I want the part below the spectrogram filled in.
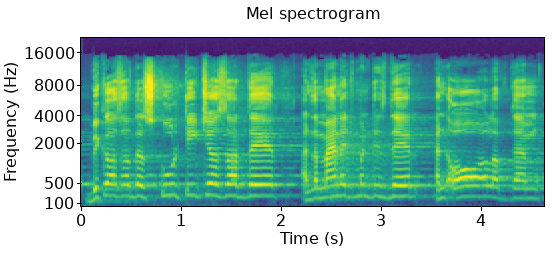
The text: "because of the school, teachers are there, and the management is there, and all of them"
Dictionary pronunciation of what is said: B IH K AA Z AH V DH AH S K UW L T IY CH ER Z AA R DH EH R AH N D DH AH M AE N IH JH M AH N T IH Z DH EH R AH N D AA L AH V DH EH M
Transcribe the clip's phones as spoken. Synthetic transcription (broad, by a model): B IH K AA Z AH V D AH S K UW L T IY CH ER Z AA R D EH R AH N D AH M AE N IH JH M AH N T IH Z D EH R AH N D AA L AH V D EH M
